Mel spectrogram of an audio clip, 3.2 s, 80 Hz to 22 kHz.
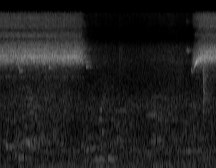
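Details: Canary from a May 1 practice session with young pupil birds: a loud, steady, high rolling trill that stops abruptly, a brief pause, then the trill starts again.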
